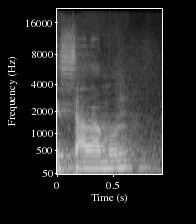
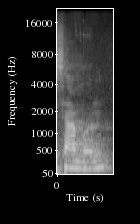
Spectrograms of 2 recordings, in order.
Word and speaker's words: salmon: in Scotland which is you don't say Salamone this is salmon salmon or ever do that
